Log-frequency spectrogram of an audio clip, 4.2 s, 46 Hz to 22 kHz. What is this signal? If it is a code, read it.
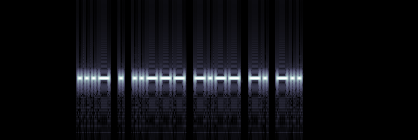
Morse code, heard as a keyed tone, about 36 wpm, 700 Hz. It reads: VE2YND
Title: DXCC-100 Call Signs - 6 Characters - Repeated 3x - 35wpm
